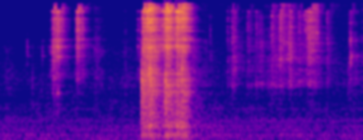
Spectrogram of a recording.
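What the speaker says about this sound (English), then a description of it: "So we got several forks and several of the iced teaspoons" Metal forks and iced teaspoons clink and rattle as they are handled, a couple of light taps followed by a louder jangling burst, then softer scattered clinks, close by with no talking.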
